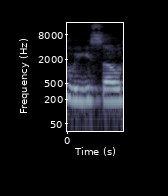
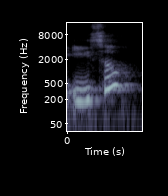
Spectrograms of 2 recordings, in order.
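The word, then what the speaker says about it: Leeseo: So first someone said it was with the L, but then everyone else came and said that Korean pronunciation is without the L, so Iso? Not Liso, so it should be Iso.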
